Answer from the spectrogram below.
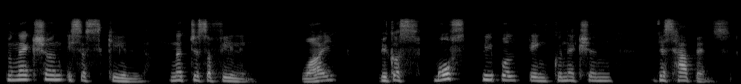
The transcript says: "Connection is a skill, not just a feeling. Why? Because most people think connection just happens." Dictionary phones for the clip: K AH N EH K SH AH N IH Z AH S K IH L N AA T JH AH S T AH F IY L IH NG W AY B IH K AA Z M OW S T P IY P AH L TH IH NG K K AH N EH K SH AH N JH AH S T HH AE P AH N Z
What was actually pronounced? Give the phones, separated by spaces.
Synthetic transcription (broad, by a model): K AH N EH K SH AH N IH S AH S K IH L N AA T JH AH S T AH F IY L IH NG W AY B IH K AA S M OW S T P IY P AH L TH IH NG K K AH N EH K SH AH N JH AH S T HH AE P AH N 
